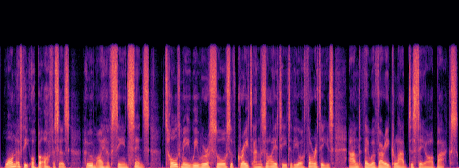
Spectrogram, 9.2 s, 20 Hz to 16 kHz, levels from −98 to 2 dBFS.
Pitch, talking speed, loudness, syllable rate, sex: 130 Hz, 200 wpm, -17 LUFS, 5.6 syllables/s, male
